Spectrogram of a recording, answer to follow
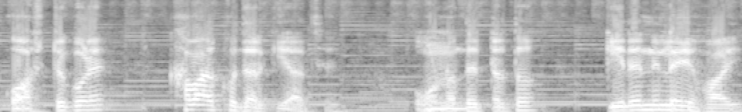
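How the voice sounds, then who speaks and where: A man's voice: fairly low pitch, lively intonation, moderate pace, gravelly, a bit bright. A man voicing a greedy, bullying fox in a children's cartoon, blustering and exclaiming. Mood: scheming. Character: greedy bullying male fox, panicky when threatened. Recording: music behind the voice.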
